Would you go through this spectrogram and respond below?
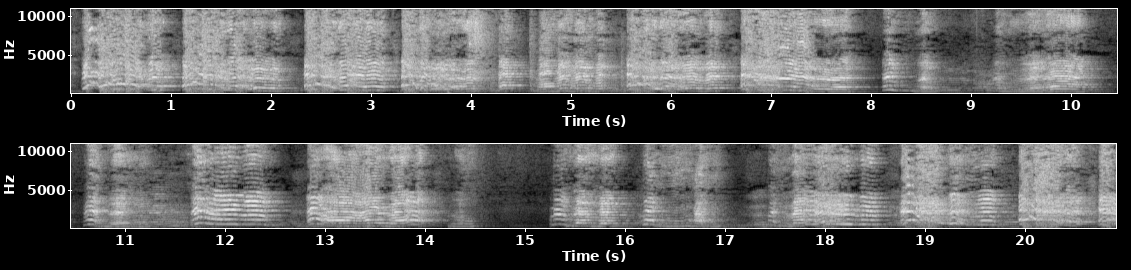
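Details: Angry dog or puppy barking in a fast run of high, yelping barks with rising and falling tones, packed closely over twenty seconds with only brief pauses.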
